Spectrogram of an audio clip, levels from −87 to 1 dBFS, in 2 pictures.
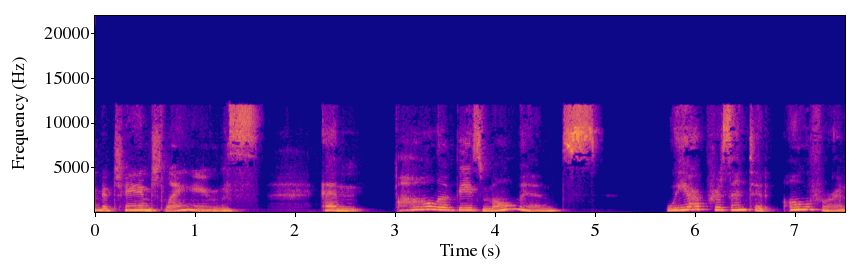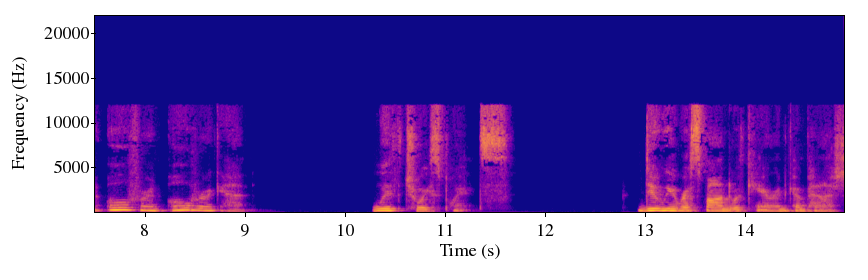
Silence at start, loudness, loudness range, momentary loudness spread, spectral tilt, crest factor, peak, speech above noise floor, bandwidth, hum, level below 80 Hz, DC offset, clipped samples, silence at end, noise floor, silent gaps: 0 s; -20 LUFS; 5 LU; 11 LU; -4.5 dB/octave; 18 dB; -4 dBFS; 65 dB; 12.5 kHz; none; -68 dBFS; under 0.1%; under 0.1%; 0 s; -84 dBFS; none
